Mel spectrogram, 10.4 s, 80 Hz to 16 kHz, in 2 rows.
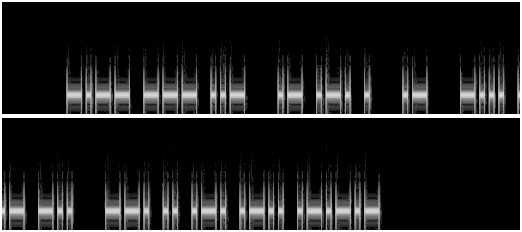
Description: Morse code, heard as a keyed tone, about 25 wpm, 700 Hz. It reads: YOU ARE A BAD GIRL.
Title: Sentences from Top 700 Words 25wpm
